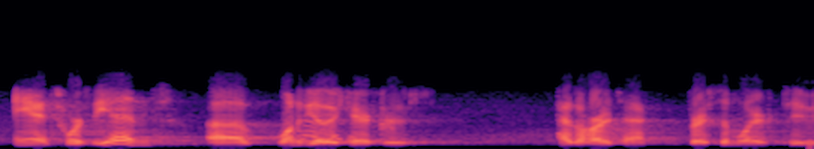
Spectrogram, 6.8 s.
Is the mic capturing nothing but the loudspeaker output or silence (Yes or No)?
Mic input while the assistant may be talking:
No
